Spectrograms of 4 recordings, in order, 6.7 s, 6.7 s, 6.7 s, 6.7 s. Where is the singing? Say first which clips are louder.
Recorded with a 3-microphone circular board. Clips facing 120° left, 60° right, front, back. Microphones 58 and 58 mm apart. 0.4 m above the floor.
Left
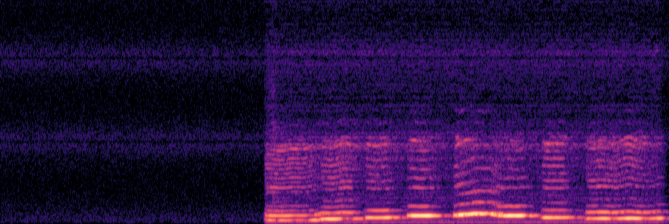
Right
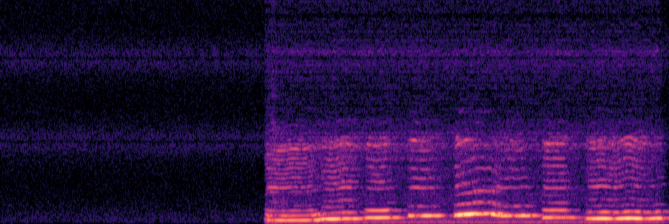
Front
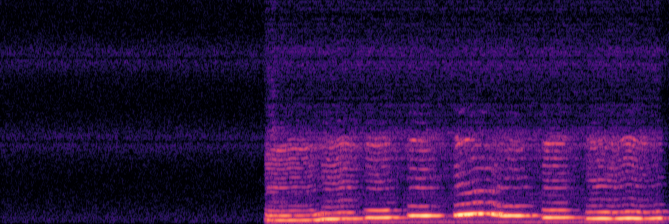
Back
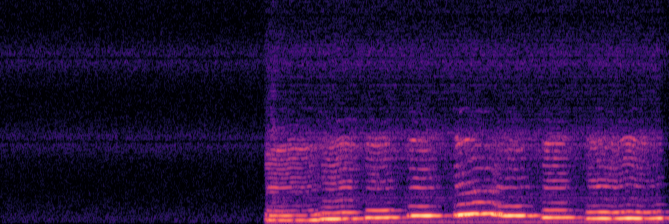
Left 3 dB, front 1 dB; 75° left, 3 m.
